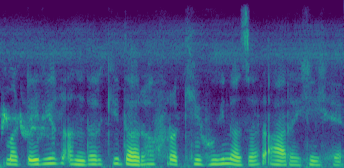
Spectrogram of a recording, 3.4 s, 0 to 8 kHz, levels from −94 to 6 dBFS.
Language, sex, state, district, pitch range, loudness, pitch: Hindi, female, Madhya Pradesh, Dhar, 180-210 Hz, -18 LUFS, 200 Hz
